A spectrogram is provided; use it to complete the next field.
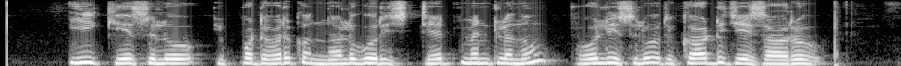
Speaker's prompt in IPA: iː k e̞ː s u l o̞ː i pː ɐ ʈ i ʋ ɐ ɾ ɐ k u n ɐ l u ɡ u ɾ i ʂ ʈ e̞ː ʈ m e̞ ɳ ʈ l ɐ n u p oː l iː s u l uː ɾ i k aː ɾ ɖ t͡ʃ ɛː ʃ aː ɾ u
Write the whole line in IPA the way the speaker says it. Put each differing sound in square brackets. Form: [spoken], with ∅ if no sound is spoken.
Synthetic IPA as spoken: iː k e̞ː s u l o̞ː i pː ɐ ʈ i ʋ ɐ ɾ ɐ k u n ɐ l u ɡ u ɾ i [s] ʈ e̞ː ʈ m e̞ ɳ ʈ l ɐ n u p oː l iː s u l [u] ɾ i k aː ɾ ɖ t͡ʃ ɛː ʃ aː ɾ u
